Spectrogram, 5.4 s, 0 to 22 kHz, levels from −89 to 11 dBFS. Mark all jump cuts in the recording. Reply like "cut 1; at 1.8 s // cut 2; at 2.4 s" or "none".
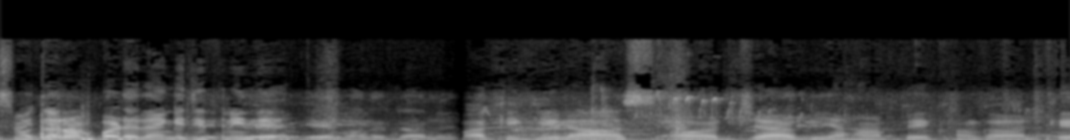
cut 1; at 2.2 s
